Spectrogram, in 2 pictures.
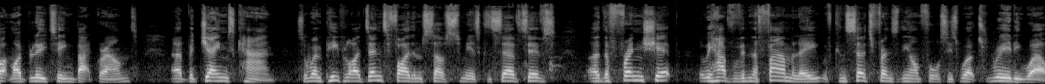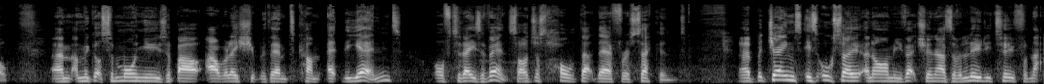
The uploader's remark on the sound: We return back to Conservative Party Conference where we record a special episode of Veterans In Politics with a panel of veterans in front of a live audience. It's always fun to hold podcast recordings in public.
